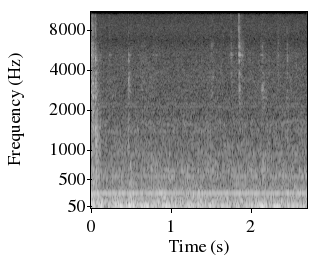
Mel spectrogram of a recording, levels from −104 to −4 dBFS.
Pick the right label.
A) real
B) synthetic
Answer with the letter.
A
